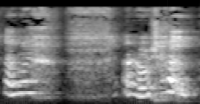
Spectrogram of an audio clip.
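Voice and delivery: comic near-weeping; holding back tears. Pretend. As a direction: play fighting off a cry, half laughing. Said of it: "مش عايزه اعيط".

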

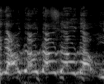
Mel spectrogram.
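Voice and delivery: high panicked squeals of no; frantic high-pitched protest. Retold or imitated. Panicked protest on the waxing table.

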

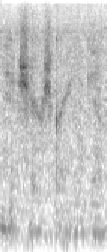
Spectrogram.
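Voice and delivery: whispered to herself. Real, not acted. Fumbling with screen sharing, muttering in a whisper. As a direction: mutter instructions under your breath.

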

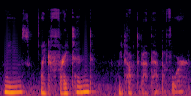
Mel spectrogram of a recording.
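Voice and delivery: ordinary delivery

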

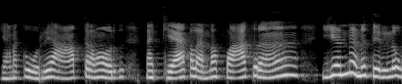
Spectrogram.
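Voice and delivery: ordinary talk

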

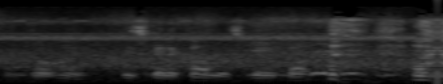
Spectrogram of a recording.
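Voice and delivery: droning mock monotone, low energy. Shown as a demonstration. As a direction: imitate a listless, going-through-the-motions student. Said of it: "you're monotoning on me".

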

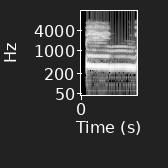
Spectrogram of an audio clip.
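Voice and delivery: sudden high bright bing. Retold or imitated. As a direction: pop up like a jolt of caffeine. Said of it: "I'm like".

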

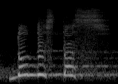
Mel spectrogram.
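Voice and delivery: high, slow, suspicious wife voice; high nagging wife demanding where he is; jealous wife. Retold or imitated. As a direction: grill him like a jealous wife.

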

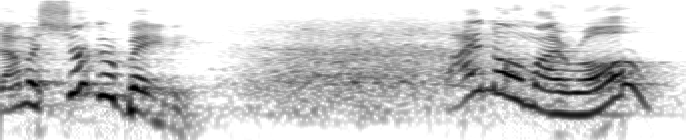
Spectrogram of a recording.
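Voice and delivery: ordinary delivery

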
